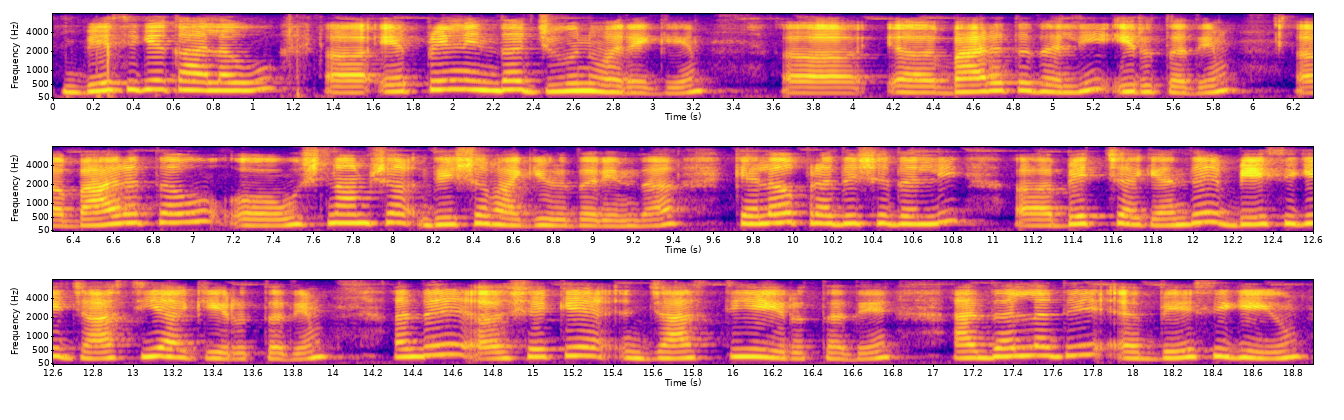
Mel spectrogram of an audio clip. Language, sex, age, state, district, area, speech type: Kannada, female, 18-30, Karnataka, Udupi, urban, spontaneous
